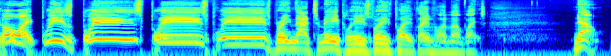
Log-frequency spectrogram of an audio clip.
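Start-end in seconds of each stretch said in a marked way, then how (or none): 0.0-4.9 pleading mockery of a needy asker; mock begging. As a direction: beg pitifully and ham it up. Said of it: "You weren't like".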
